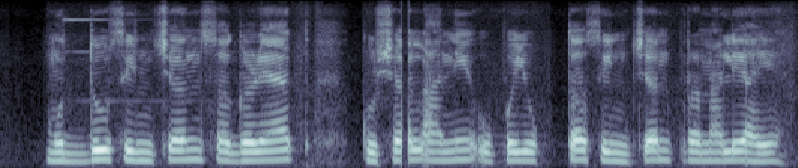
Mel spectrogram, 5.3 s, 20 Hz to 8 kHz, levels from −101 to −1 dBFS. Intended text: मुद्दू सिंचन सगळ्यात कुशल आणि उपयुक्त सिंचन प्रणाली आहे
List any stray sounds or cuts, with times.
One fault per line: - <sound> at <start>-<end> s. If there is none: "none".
- dropout at 2.7-2.7 s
